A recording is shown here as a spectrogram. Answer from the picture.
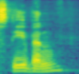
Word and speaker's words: Stephen: Stef Stefen Steven Stephen Stefan Stephen ph you you it depends usually it's pronounced Steven okay so we have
